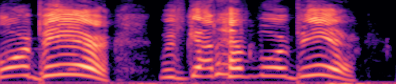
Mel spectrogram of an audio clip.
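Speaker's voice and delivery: shrill, very high, booming, loud panicked yell. Voicing a panicking guest at the inn: panicking tavern patron. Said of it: "a few people are panicking".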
